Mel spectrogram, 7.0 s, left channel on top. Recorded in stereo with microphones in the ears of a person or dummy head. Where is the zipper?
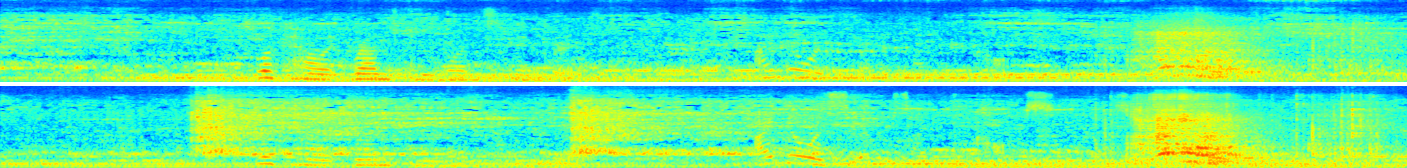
70° right (ahead or behind), 4 m.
